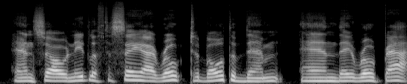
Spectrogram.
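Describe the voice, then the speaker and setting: This man has an unremarkable speaking voice, pitched fairly high. He talks at a fairly slow pace with fairly even intonation. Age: 60s. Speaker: bigfoot researcher. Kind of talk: podcast interview.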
